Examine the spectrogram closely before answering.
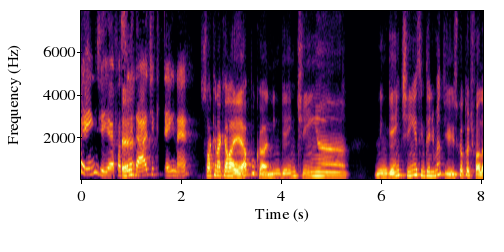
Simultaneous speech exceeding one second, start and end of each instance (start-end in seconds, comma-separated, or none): none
